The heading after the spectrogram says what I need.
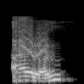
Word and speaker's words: iron: একটু খেয়াল রাখতে হবে, ইটস নট আয়রন, আরটা উচ্চারণ করব না, আয়রন Iron. আয়রন। Iron. আরটা কি Iron. আপনি সাইলেন্ট রাখছেন? এই যে আরটা থাকবে এটা একটু সাইলেন্ট রাখতে হবে, রাইট? জি ম্যাম, জি ম্যাম।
